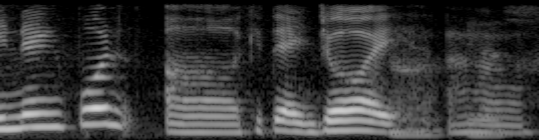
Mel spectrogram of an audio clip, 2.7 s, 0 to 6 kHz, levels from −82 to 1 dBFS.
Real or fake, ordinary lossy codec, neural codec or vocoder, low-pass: real; none; none; 5.4 kHz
